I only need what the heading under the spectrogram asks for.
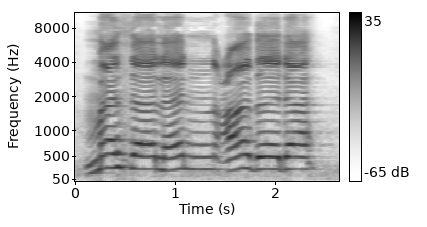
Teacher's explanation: tanwin ini diperjelaskan kerana di sini jatuhnya hukum izhar halqi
